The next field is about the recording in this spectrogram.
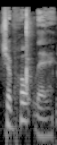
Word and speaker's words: Chipotle: I pronounce it incorrectly every time. I realize that. Chipotle? Chipotle? – He's forgetting half the word. – Chipotle. – There you go.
